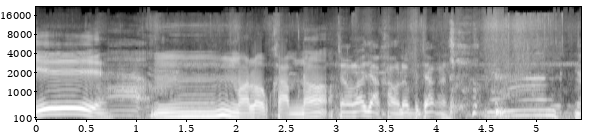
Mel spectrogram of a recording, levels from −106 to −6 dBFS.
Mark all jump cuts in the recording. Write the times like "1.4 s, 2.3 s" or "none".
none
